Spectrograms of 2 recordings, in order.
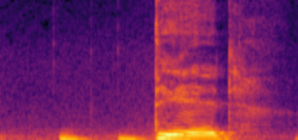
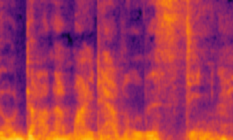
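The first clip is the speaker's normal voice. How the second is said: hushed, conspiratorial whisper; mock whisper of a tip-off about a vacant condo; imitating a greedy whisper; 3 semitones lower, 6 dB quieter than usual. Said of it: "I didn't want to sound like I was greedy".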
